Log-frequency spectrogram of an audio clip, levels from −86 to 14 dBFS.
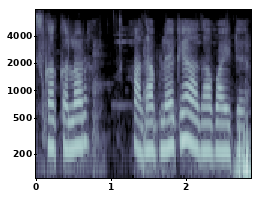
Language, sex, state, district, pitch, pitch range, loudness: Hindi, female, Bihar, Araria, 240 Hz, 225-260 Hz, -16 LUFS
